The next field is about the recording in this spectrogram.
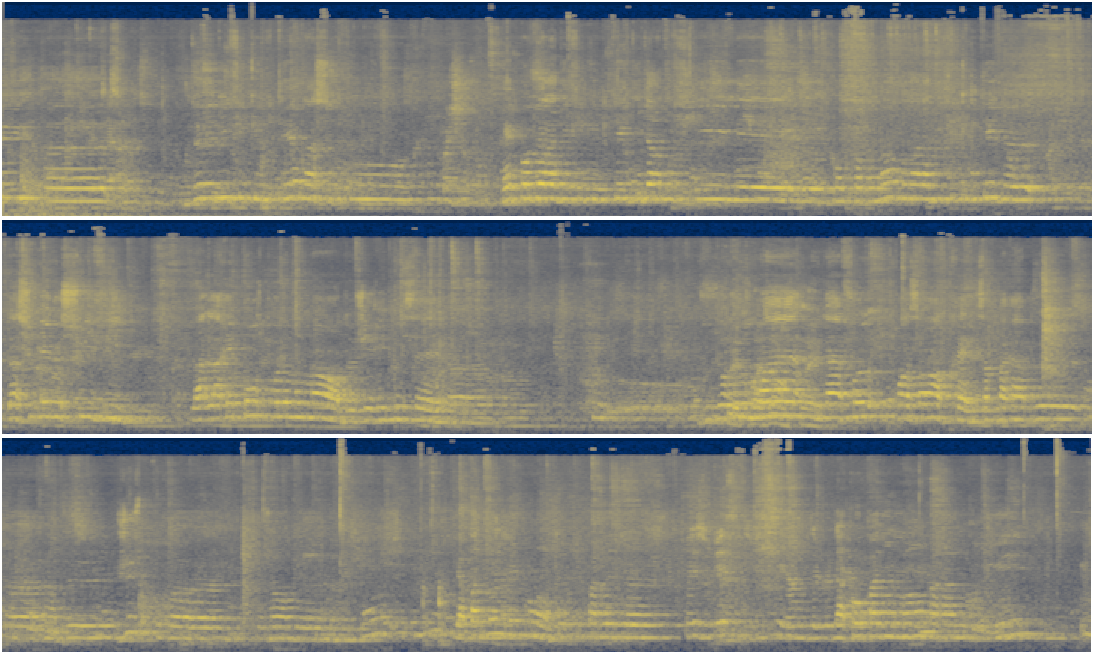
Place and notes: Chaumont-Gistoux, Belgique - Colloquium
A conference is made about the enormous garbage deposits on the river banks in Brabant-Wallon district.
